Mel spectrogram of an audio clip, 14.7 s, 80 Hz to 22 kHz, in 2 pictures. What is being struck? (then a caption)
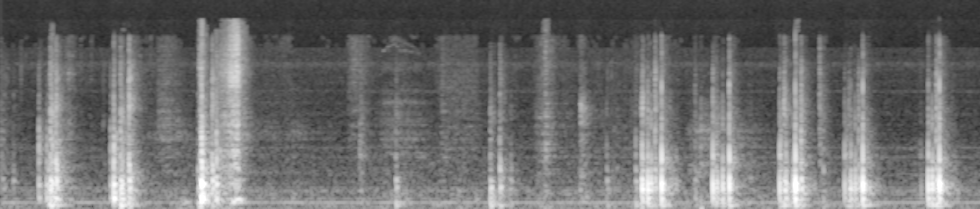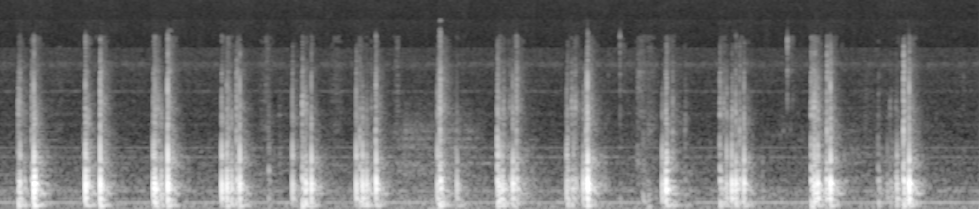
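Large cardboard box. Fingertips tap the side panels of a large, hollow cardboard PS4 console box held at both sides, making a steady series of short, dry, hollow thunks. Each tap is centered around a mid pitch near 480 Hz with a brief bright edge and almost no ring, over a constant low hum.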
